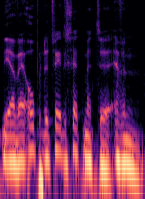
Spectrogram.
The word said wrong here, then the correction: Eran: haar Evan. Zeg ik dat goed zo? Even haar even. – Eran Eran haar even.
